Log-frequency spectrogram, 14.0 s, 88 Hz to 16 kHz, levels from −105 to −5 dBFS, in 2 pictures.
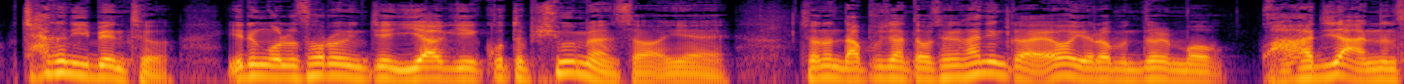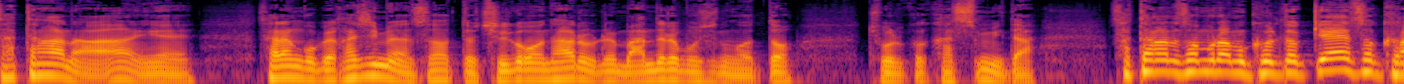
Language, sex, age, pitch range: Korean, male, 40-59, 115-175 Hz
